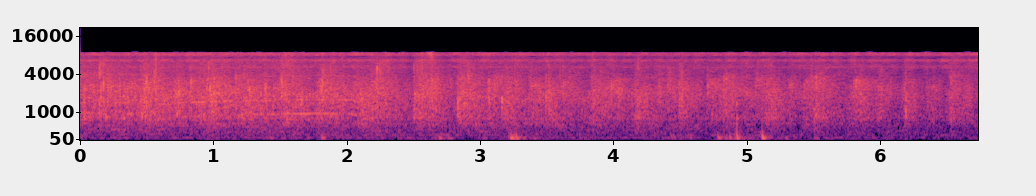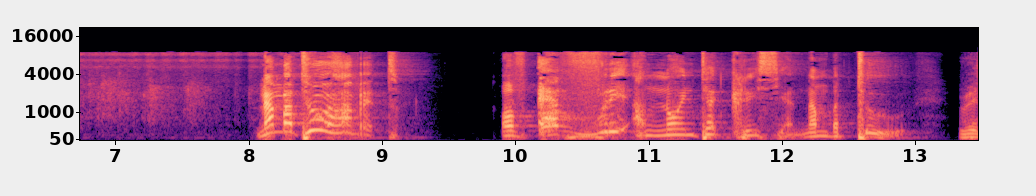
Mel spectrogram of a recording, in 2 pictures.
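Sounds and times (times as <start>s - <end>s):
audience clapping: 0.0s - 8.9s
speech: 8.1s - 9.0s, 9.9s - 13.4s.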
